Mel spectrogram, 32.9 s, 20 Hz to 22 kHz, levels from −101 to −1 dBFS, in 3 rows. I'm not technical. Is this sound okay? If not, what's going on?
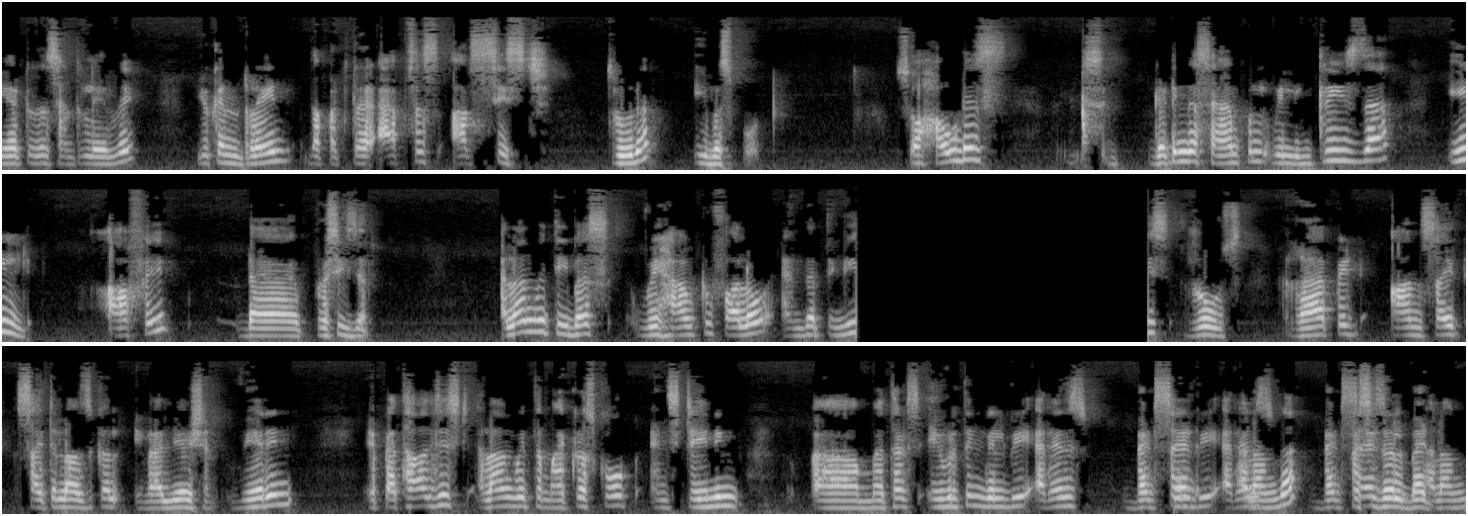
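No. A rebuffering stall runs from 17.40 to 19.59 s. The player ran out of downloaded sound, went silent for about 2.2 seconds while it waited for more, then carried on exactly where it stopped. Nothing is missing, but the pause is added.

A doubled audio track starts at 30.76 s and lasts to the end. A second copy of the same sound appears suddenly, trailing about one and a half seconds behind and a little quieter. It is likely being picked up twice through a slower route.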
